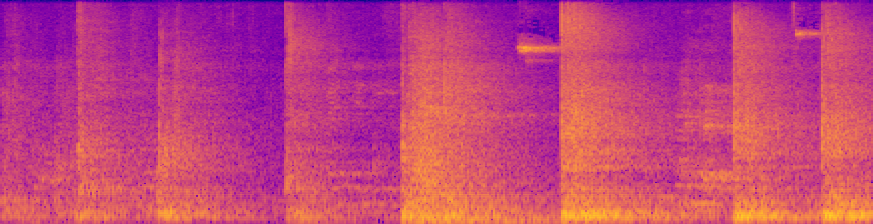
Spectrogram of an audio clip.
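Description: Basketballs thudding on a hardwood gym floor, about six separate hits at irregular intervals, each echoing in the large hall.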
